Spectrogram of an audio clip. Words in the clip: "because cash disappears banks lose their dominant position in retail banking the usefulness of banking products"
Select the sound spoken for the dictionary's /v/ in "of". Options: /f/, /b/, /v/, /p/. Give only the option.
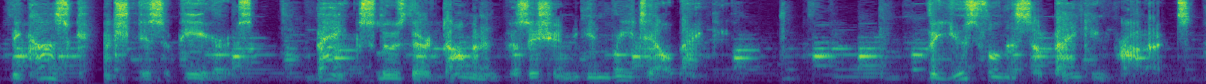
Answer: /v/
